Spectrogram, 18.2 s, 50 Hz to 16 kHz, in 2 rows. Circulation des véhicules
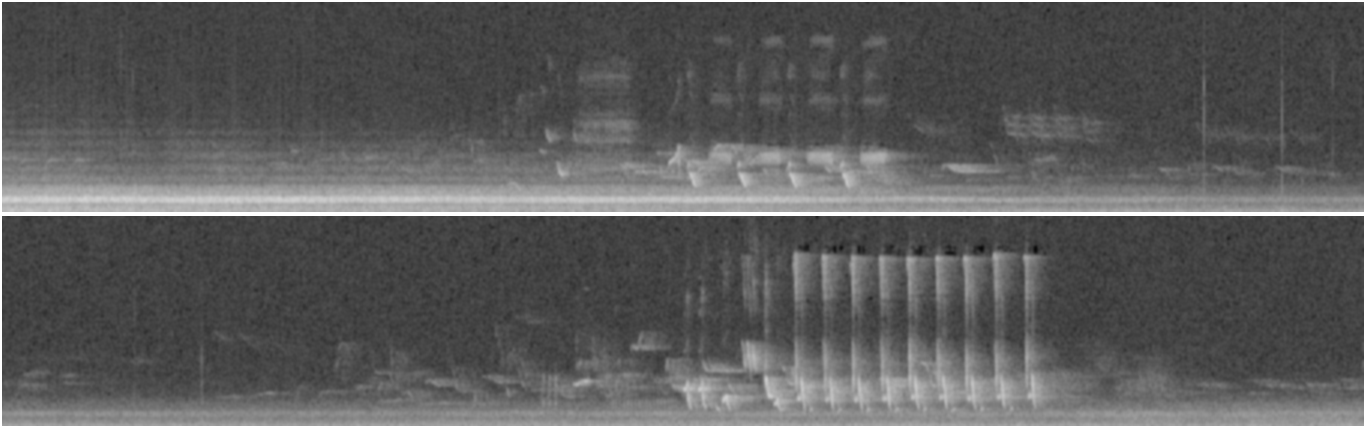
0.0s 9.1s

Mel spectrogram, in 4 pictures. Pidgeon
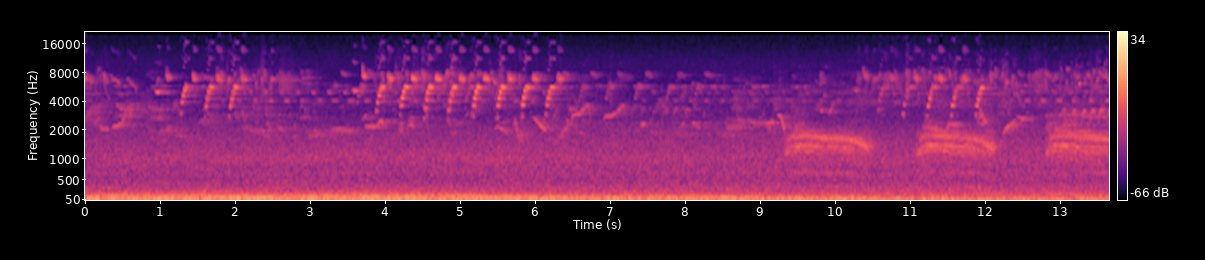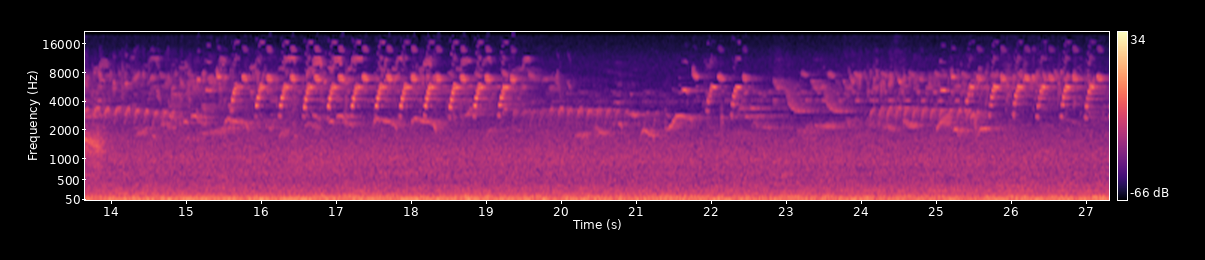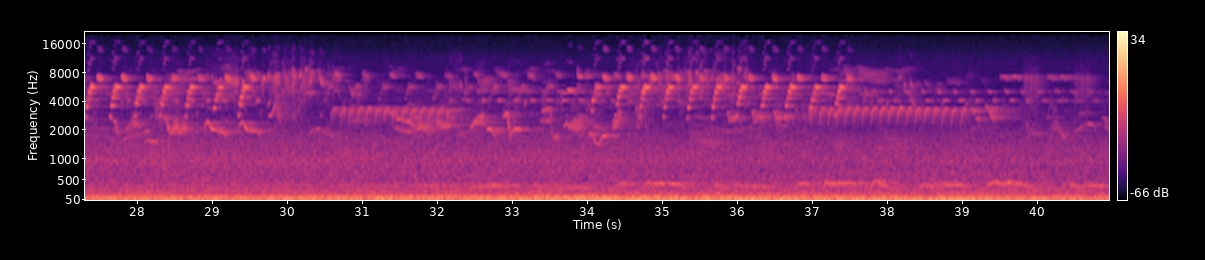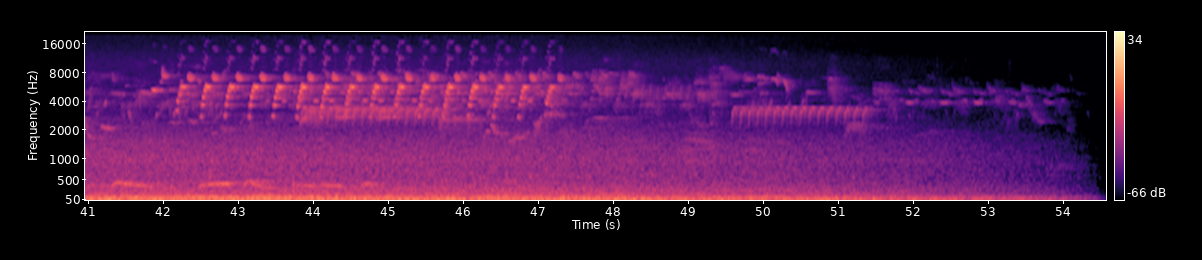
38.6s 41.9s

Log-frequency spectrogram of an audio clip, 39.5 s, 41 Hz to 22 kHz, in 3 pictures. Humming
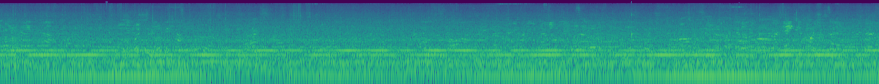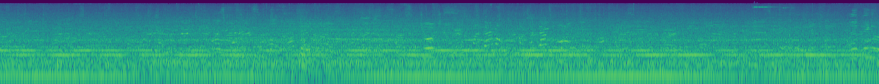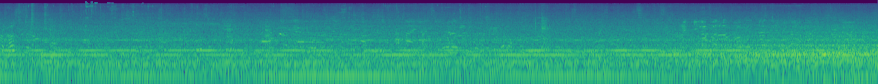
33.8s 39.5s

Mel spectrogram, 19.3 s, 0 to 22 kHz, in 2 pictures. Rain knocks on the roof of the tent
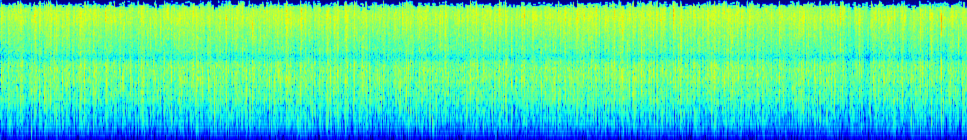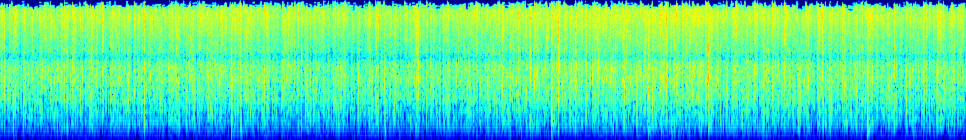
13.4s 19.3s

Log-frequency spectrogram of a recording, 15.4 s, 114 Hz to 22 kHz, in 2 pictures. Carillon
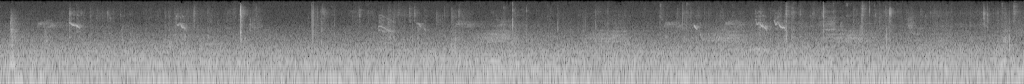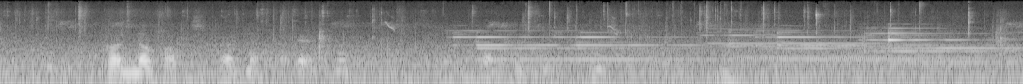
10.9s 15.3s

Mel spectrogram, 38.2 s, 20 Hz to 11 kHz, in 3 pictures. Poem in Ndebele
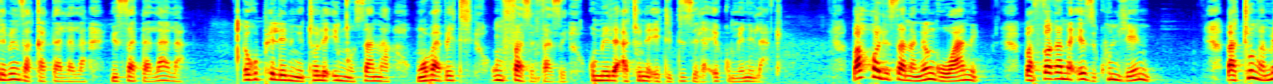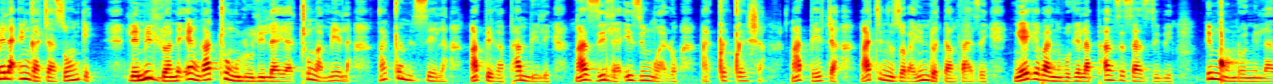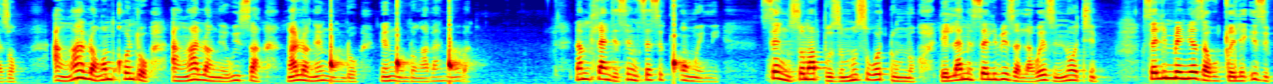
12.1s 30.3s, 31.2s 38.1s

